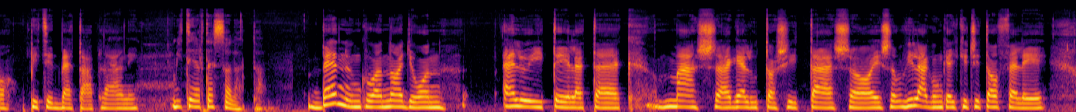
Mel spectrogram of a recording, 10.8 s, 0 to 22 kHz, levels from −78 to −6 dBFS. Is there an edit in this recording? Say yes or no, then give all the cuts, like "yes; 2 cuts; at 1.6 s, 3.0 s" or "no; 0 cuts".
no; 0 cuts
